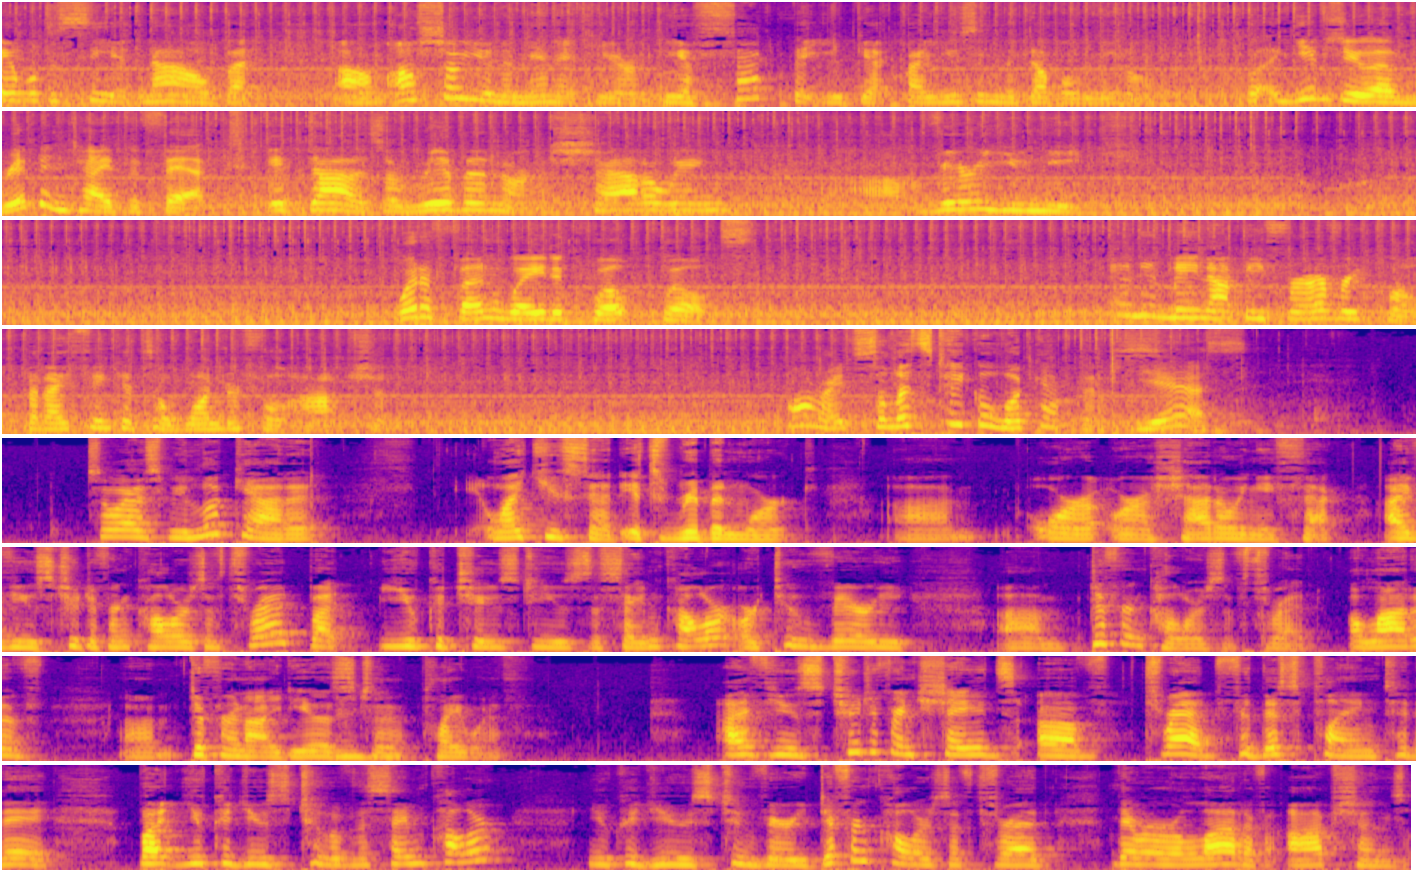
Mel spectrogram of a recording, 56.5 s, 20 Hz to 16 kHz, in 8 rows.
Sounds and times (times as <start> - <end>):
Speech: 0.0 - 10.7, 11.4 - 12.5, 16.1 - 17.8, 19.7 - 23.2, 25.2 - 27.3, 28.7 - 29.9, 30.6 - 39.8, 40.4 - 45.0, 46.0 - 56.5.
